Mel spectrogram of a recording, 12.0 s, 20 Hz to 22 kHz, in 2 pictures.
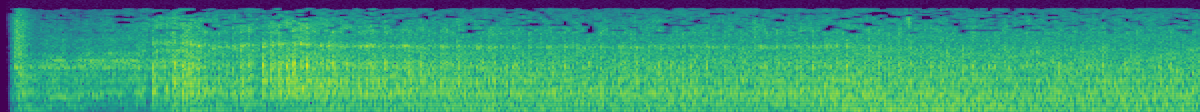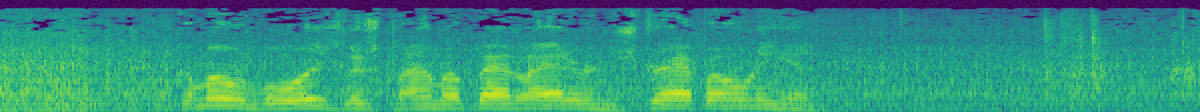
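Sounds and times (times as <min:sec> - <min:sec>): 
motorhome on monster-truck wheels engine starting by remote auto start: 0:00.0 - 0:11.9
speech: 0:07.0 - 0:10.2.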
